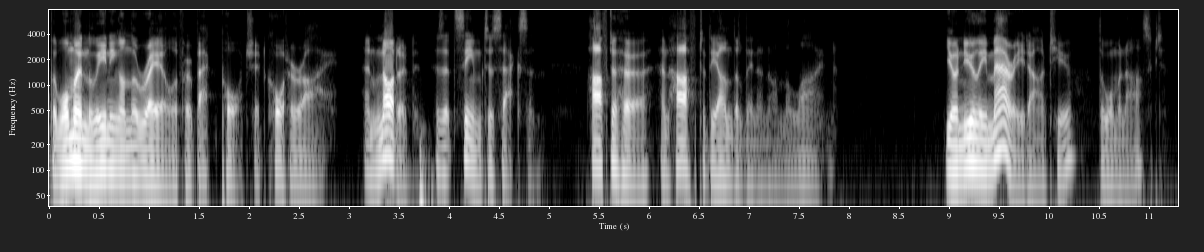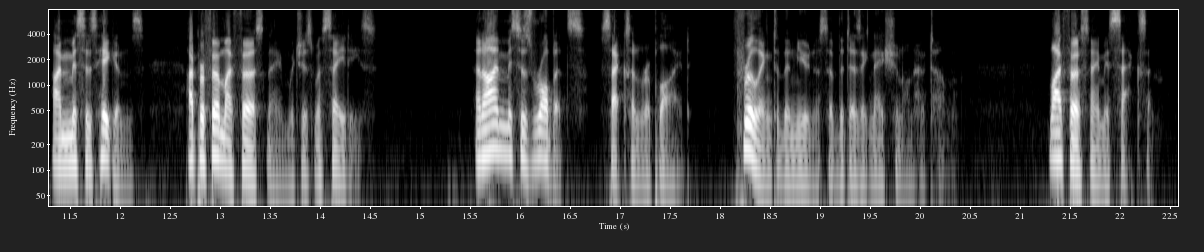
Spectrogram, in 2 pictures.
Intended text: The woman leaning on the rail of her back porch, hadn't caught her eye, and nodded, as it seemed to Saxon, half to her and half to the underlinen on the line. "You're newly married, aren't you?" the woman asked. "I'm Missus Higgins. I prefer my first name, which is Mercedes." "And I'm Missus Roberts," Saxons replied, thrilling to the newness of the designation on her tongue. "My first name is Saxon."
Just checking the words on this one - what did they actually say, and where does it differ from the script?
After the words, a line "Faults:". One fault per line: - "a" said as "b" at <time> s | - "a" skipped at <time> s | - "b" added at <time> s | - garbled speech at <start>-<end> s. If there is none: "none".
The woman leaning on the rail of her back porch, had caught her eye, and nodded, as it seemed to Saxon, half to her and half to the underlinen on the line. "You're newly married, aren't you?" the woman asked. "I'm Missus Higgins. I prefer my first name, which is Mercedes." "And I'm Missus Roberts," Saxon replied, thrilling to the newness of the designation on her tongue. "My first name is Saxon."
Faults:
- "hadn't" said as "had" at 2.0 s
- "Saxons" said as "Saxon" at 16.8 s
